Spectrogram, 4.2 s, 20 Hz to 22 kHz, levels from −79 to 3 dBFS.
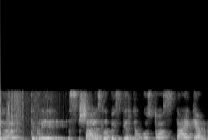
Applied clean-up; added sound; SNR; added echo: none; Fire; 17 dB; reverberation time 0.2 s.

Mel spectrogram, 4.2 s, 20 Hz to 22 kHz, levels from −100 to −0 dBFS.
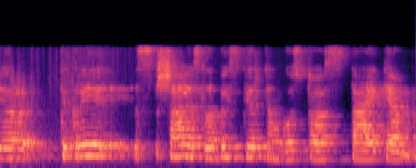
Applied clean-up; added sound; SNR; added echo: neural separator model SepFormer DNS4.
